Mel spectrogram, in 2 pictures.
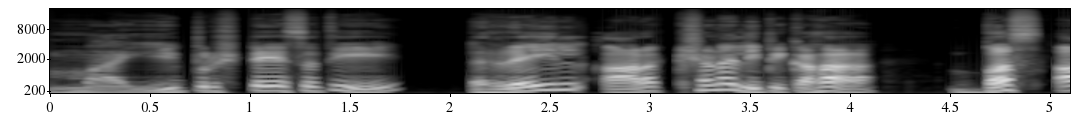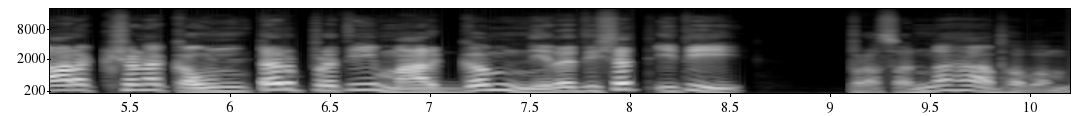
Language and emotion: Sanskrit, happy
